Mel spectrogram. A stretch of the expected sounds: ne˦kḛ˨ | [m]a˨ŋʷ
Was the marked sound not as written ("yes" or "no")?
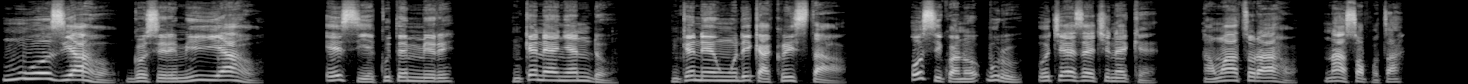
yes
